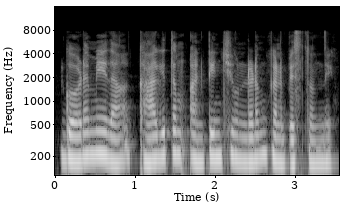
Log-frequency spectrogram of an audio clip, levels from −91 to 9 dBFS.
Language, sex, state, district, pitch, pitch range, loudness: Telugu, female, Telangana, Hyderabad, 180 Hz, 170-195 Hz, -15 LUFS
